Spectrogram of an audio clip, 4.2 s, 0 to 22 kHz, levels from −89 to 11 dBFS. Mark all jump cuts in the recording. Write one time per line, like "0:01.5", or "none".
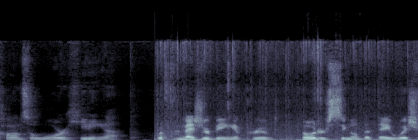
0:01.5

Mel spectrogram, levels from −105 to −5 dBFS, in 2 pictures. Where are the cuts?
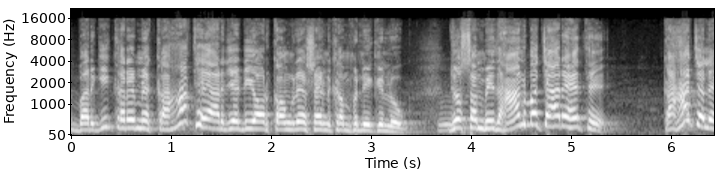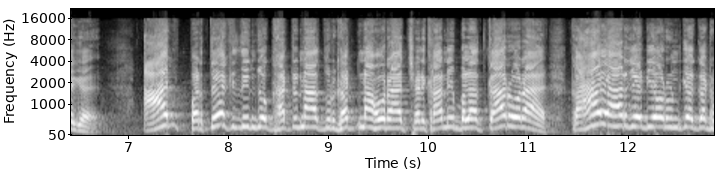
none

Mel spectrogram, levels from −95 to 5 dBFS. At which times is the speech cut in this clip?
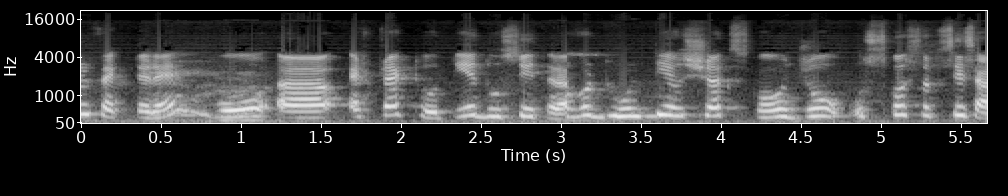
0:03.1

